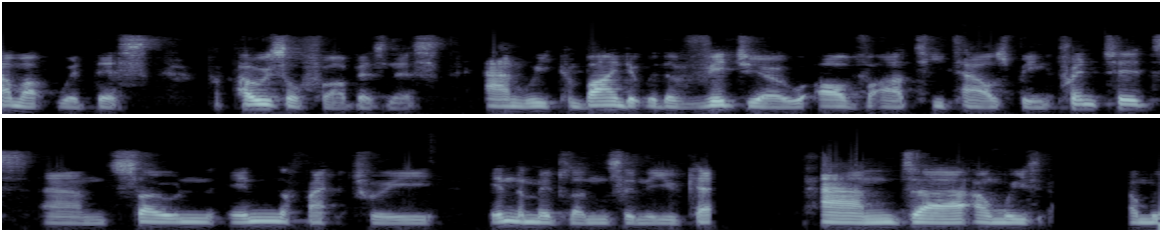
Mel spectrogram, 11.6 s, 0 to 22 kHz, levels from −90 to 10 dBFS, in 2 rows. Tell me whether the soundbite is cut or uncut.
uncut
